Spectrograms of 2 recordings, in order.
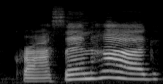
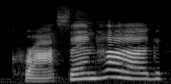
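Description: No difference in how they are said.

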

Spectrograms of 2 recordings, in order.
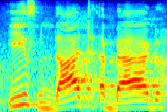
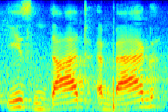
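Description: First: Slow dictation. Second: Slow dictation, repeated. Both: Shown as a demonstration. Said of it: "Can someone help me to translate?".

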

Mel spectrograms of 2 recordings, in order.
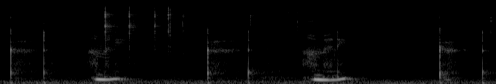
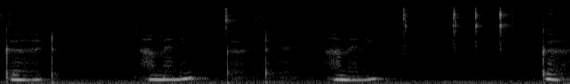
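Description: The two takes are said the same way.

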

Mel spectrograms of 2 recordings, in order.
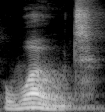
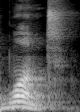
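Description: First: "won't" with a rounded o glide. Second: "want" with a flat, open a. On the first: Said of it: "bo to jest won't". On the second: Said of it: "a to jest want". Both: Shown as a demonstration.

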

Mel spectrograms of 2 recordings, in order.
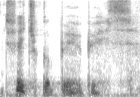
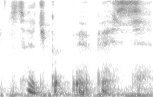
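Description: First: Hushed and softer, voice dropping; soft hushed praise. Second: Whispered, almost silent. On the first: Owner hushing praise to her dogs, softer. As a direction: let it sink to a hush. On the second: Owner whispering praise to her dogs, almost silent. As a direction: barely breathe the words. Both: Real, not acted.

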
